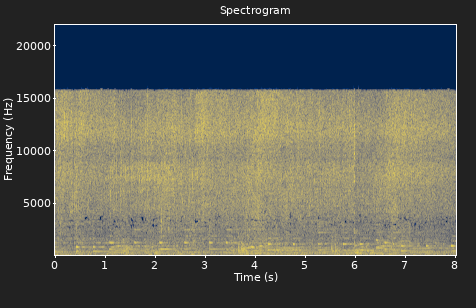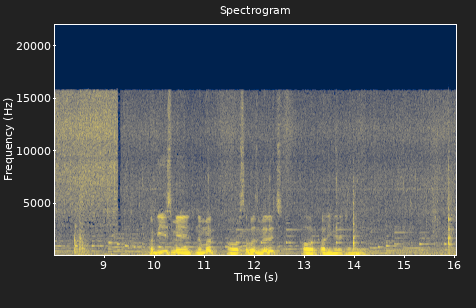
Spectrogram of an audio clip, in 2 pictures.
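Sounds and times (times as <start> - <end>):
meat sizzling in hot oil: 0.0 - 16.0
metal spoon stirring: 3.5 - 4.4.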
